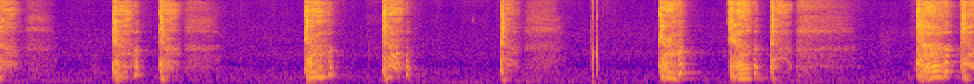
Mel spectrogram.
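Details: Persistent bad adult cough in a prolonged coughing fit, described as a little wheezy, a little chesty and barking as always: repeated harsh coughs, about ten in ten seconds, mixed with throat clearing.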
